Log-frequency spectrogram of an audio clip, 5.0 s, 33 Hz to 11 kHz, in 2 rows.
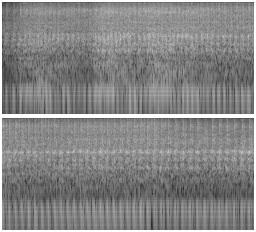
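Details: Yamaha NMAX V2 scooter revved lightly: fast metallic rattle rising with engine speed, reportedly louder on cold start and slightly quieter once warm; crushed camshaft bearing.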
